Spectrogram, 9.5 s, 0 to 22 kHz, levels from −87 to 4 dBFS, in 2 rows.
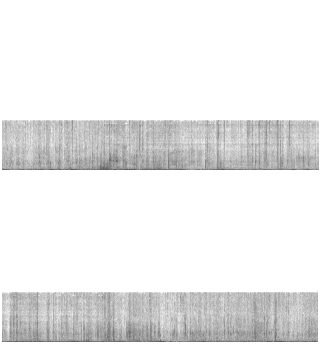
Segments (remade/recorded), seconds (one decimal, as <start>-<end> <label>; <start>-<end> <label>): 0.0-1.5 recorded; 1.5-6.3 remade; 6.3-9.5 recorded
